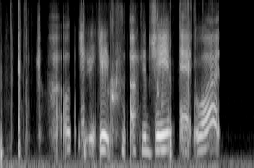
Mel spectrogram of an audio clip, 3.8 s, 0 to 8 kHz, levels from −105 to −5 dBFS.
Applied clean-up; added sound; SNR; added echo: neural diffusion model UNIVERSE++.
